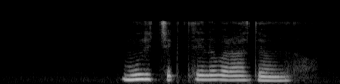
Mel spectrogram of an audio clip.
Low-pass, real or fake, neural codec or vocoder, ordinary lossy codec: none; fake; codec, 16 kHz, 0.4 kbps, LongCat-Audio-Codec; none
